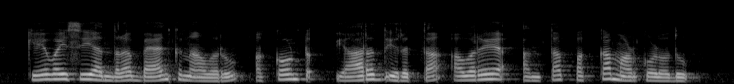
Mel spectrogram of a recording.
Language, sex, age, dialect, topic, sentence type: Kannada, female, 60-100, Central, banking, statement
